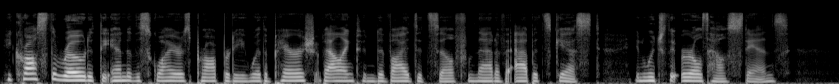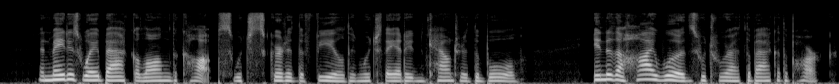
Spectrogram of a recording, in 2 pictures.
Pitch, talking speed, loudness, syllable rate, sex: 165 Hz, 215 wpm, -20 LUFS, 5.5 syllables/s, female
